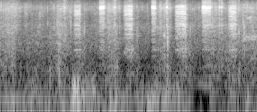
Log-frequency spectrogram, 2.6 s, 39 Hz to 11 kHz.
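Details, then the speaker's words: Lada Niva Travel, 28,000 km, body rocked by hand: rhythmic creaks with a thin high squeak on each push near the front suspension; not the bushings, upper or lower ball joints suspected, not confirmed. "слышите вот так то есть скрипы идут где-то отсюда давайте же обнаружим их источник ну звук идет близко то есть явно не эти самые не сайленблоки но и характер скрипов у них немножко другой"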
